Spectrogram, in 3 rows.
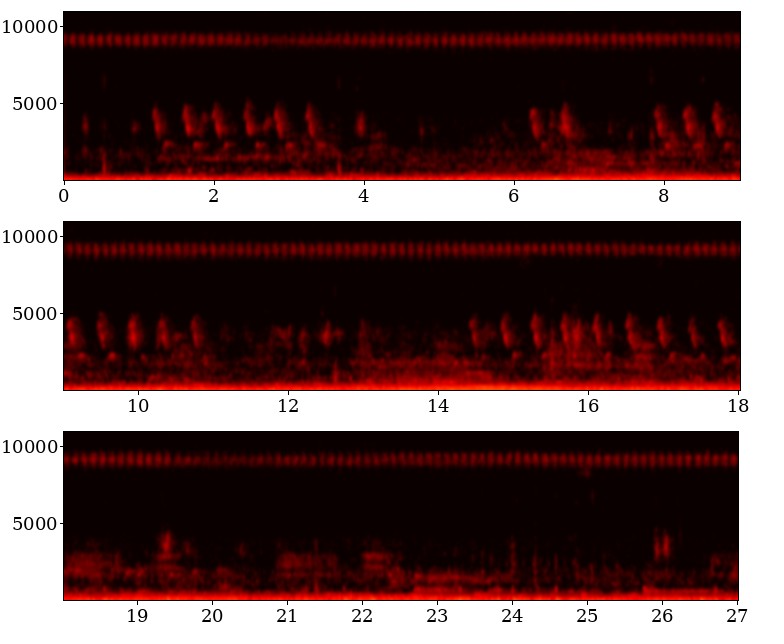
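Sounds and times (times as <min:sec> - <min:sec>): faint high whine: 0:00.0 - 0:27.0
low background rumble: 0:00.0 - 0:27.0
bird chirping: 0:07.7 - 0:23.3.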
